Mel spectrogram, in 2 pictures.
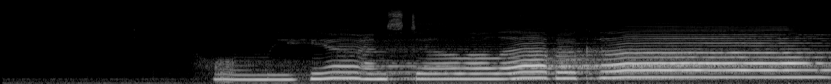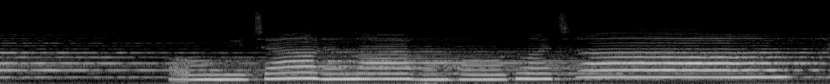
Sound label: ambient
